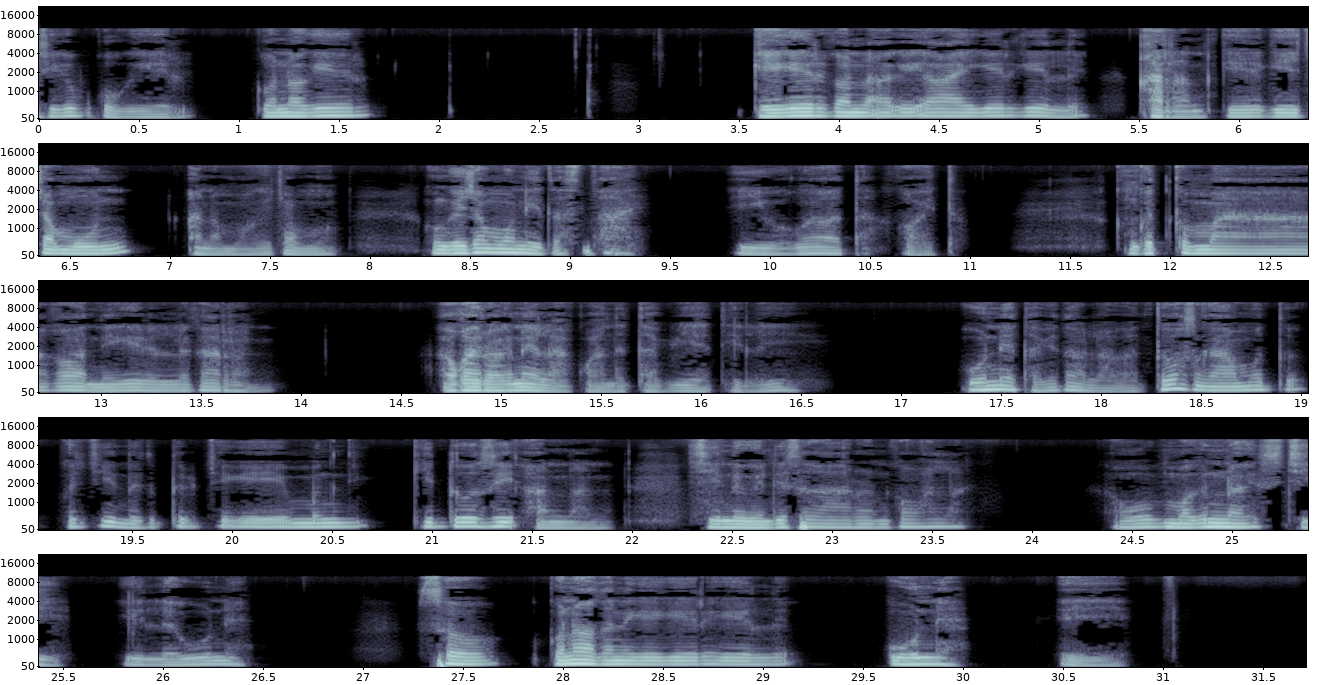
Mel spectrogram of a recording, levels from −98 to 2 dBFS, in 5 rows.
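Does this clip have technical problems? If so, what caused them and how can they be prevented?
Yes. Throughout the speech, everything above 9.8 kHz is missing, with a flat ceiling on a spectrogram, and the artefacts of the first encoding remain. This is likely low-bitrate audio saved at a high bitrate: a roughly 50 kbit/s MP3 re-encoded at 320 kbit/s, which cannot restore what was discarded. To prevent it, always encode from the original uncompressed source rather than from an existing lossy file.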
